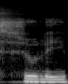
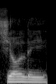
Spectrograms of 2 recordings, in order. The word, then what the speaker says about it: Shuli: Noble Shuli, which is you, your name is Shuli, but in reality it's Jolie. Shuli is just easier to pronounce for us Cambodian.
